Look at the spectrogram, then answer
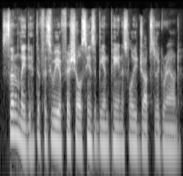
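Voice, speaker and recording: Male VTuber, young adult, medium pitch, casual live gameplay reactions. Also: fairly even intonation, rapid-fire, a bit bright. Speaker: livestreamer, VTuber gamer.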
